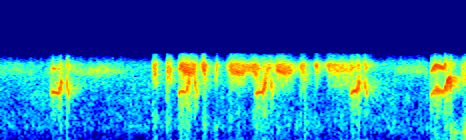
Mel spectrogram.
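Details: Pet male cockatiel in a home performing bits of his vocal repertoire: a soft sustained whistle followed by bursts of bright chirps and slurred warbles, with short pauses between phrases.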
